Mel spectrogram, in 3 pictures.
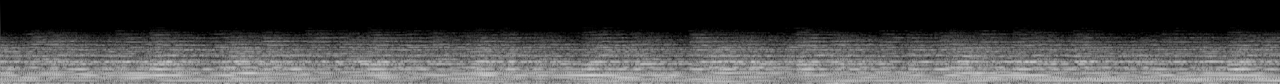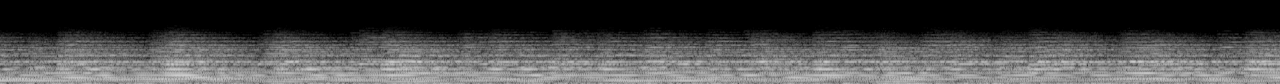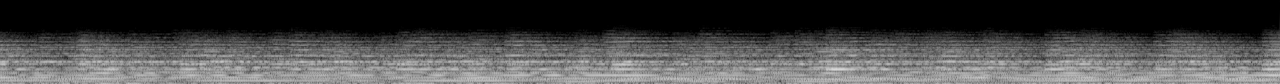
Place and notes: Backyard, Mannheim, Deutschland - Churchbells
Sound of the Bells of the Jesuit Church recorded in a backyard close by. Recorded with a Sound Devices 702 field recorder and a modified Crown - SASS setup incorporating two Sennheiser mkh 20 microphones.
